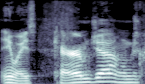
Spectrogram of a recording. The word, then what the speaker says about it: Karamja: I think it's pronounced Cramia. I heard that really." Anyway, yeah, the J is silent. Anyways, Karamja, I'm just call Let's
